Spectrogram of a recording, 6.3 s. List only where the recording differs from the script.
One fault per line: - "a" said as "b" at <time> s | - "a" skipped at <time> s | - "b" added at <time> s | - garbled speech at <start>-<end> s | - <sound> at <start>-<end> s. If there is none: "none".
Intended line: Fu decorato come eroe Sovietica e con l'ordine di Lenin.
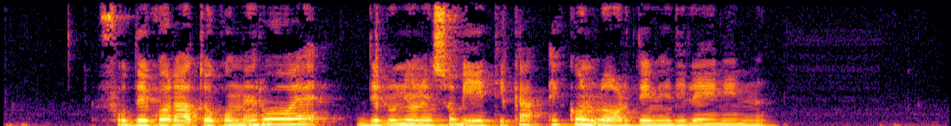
- "dell'Unione" added at 2.3 s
